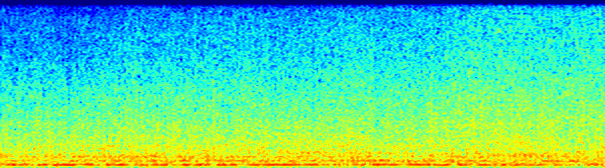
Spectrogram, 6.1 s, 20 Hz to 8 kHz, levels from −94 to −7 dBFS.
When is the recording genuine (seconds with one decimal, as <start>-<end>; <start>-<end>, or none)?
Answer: 2.3-4.3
